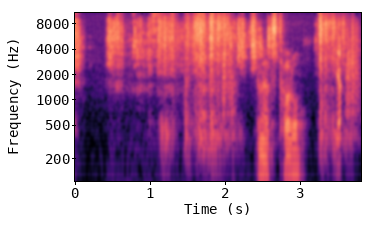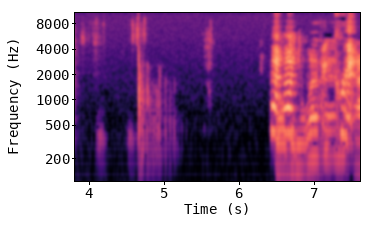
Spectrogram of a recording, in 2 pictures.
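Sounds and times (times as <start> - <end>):
dice rolling on a hard tabletop: 0.0 - 5.7
speech: 2.4 - 3.7, 6.7 - 7.6.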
